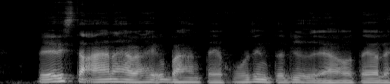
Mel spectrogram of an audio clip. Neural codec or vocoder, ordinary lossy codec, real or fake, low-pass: none; none; real; none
